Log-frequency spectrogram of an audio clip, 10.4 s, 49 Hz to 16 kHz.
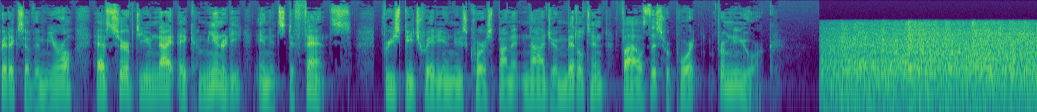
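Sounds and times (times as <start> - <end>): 
speech: 0.0 - 8.4
subway train running with loud continuous rumble: 8.2 - 10.3
subway train wheels clattering on track: 8.2 - 10.3.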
